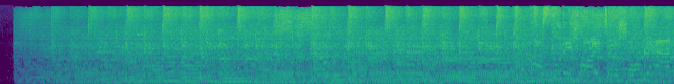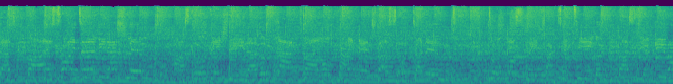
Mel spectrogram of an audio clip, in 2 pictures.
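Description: A loud, energetic punk rock song plays continuously with driving drums, distorted guitars and shouted vocals, fading in quickly at the start and staying dense and full throughout.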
